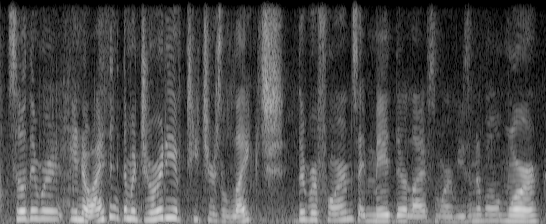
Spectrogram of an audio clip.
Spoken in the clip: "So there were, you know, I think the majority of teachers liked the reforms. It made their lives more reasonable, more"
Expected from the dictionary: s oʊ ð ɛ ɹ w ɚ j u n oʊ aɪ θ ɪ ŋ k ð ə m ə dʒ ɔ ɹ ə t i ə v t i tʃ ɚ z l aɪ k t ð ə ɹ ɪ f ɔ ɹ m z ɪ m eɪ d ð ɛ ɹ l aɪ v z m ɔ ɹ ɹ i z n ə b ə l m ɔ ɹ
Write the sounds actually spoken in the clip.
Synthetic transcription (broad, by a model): s oʊ ð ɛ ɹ w ɚ j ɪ n oʊ aɪ θ ɪ ŋ k ð ə m ə dʒ ɔ ɹ ə t i ə v t i tʃ ɚ z l aɪ k t ð ə ɹ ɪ f ɔ ɹ m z ɪ m eɪ d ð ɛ ɹ l aɪ v z m ɔ ɹ ɹ i z n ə b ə l m ɔ ɹ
